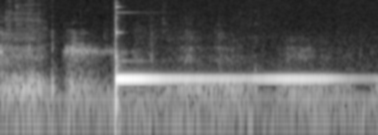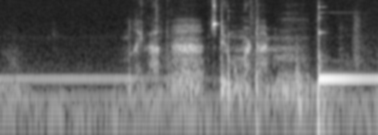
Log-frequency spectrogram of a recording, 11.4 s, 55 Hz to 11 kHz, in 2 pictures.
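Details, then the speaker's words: Simulated ASMR hearing-exam roleplay: a 512 Hz tuning fork is struck twice and rings a steady, soft mid-pitched hum for several seconds amid faint whispering, demonstrated before a Weber test. "So, our first test, our first test here involves a 512 hertz tuning fork. It sounds like this."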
